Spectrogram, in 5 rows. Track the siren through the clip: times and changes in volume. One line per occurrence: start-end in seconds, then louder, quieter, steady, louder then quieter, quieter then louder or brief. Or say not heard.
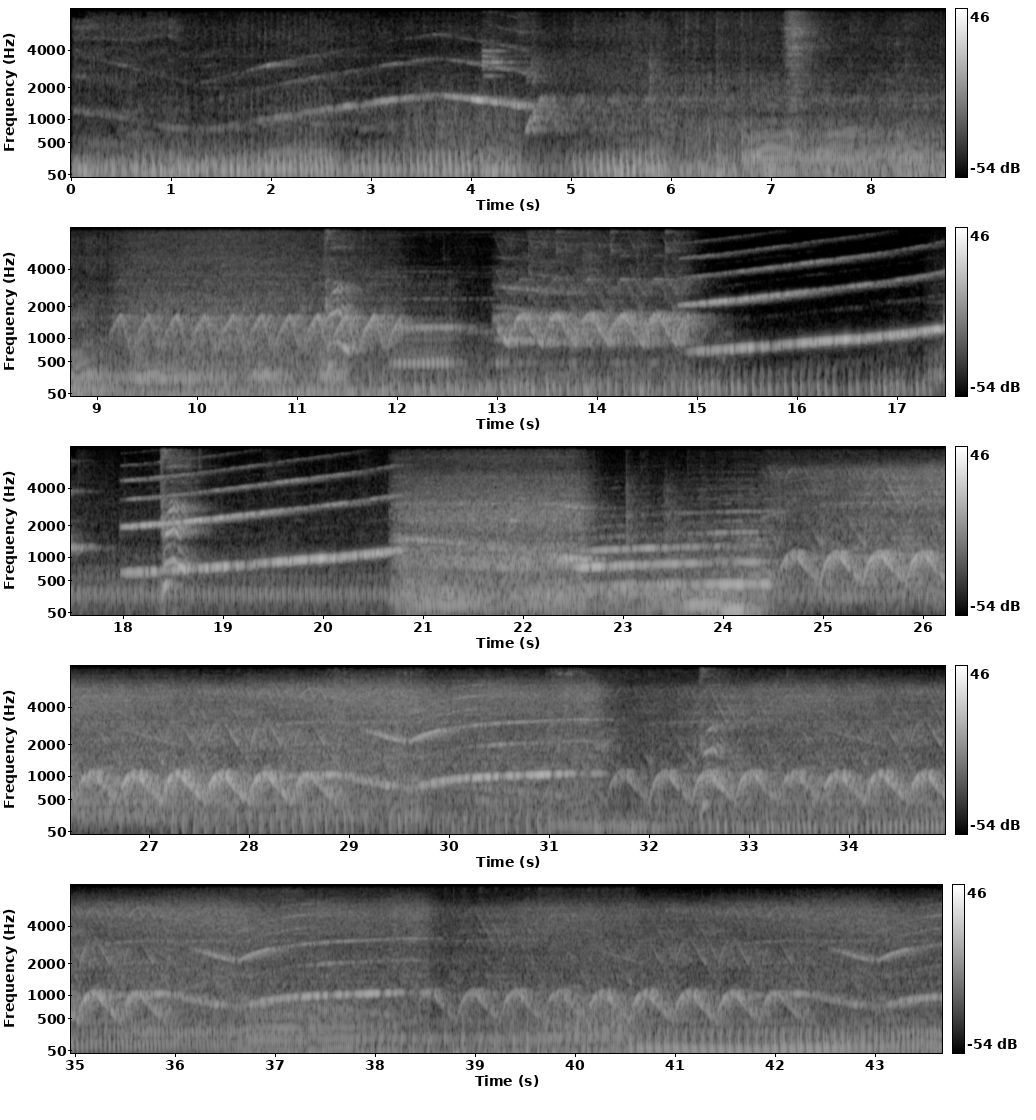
0.0-43.6 louder then quieter.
